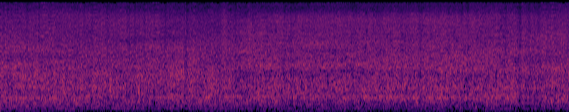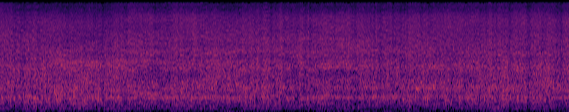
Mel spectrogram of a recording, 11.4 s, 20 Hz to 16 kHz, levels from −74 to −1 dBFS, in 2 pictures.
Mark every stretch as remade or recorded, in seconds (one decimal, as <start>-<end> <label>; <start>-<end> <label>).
0.0-2.5 remade; 2.5-5.1 recorded; 5.1-11.4 remade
